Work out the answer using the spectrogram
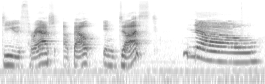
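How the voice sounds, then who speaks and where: Bright, very animated woman reading storytime. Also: mid-range voice, extremely slow, echoey room. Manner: expressive, sing-song questioning. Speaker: children's librarian hosting storytime. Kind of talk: animated picture-book read-aloud for young children.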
